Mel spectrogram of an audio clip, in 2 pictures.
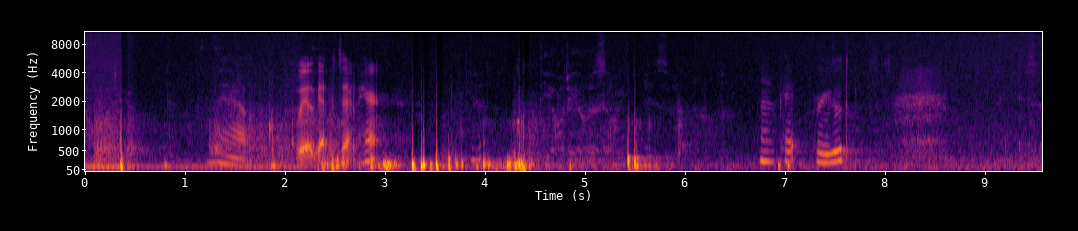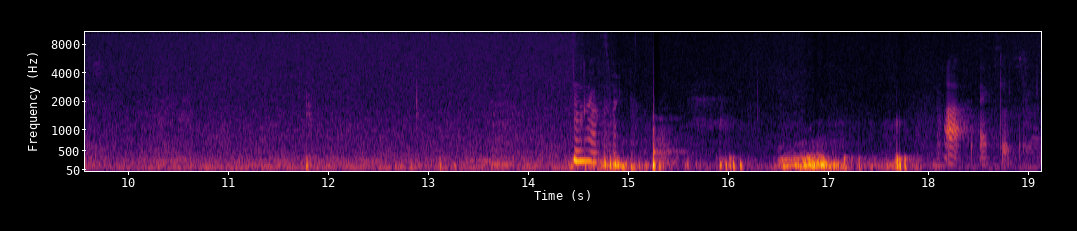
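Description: A woman speaks through a microphone in a large room.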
